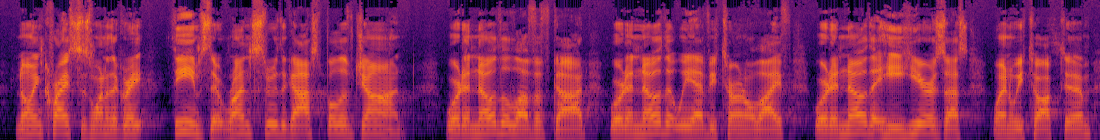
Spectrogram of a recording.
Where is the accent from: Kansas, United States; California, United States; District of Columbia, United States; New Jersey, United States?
New Jersey, United States; moved away; I grew up in New Jersey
